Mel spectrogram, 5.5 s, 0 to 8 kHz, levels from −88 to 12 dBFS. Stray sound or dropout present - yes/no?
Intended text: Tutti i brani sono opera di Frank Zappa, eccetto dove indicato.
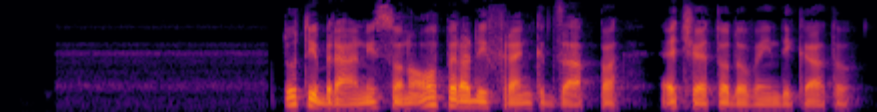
no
